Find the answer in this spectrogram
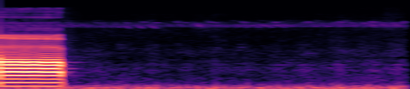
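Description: A man's voice draws out the last syllable of a spoken farewell for about a third of a second, then only a faint, steady high insect drone remains over low background noise.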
